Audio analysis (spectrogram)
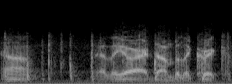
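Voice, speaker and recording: An actor playing a firm, level-headed American town marshal, terse and authoritative, in a 1950s radio western. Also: male voice, extremely low pitch, steady tone, moderate pace. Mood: patient, dry. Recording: noisy old radio broadcast recording.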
